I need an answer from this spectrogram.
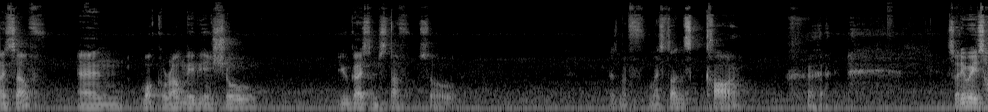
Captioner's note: cute giggle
